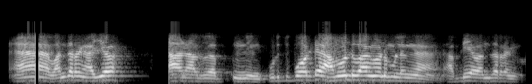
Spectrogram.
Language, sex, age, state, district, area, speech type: Tamil, male, 60+, Tamil Nadu, Erode, urban, conversation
